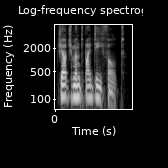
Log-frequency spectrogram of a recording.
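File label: "judgement by default", British English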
